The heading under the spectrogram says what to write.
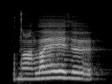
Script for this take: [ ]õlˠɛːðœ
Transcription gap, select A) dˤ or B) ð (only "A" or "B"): A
